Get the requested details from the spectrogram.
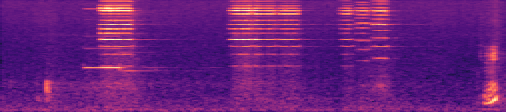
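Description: A radio controller beeps several times in short high tones.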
